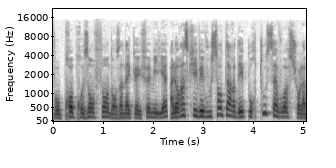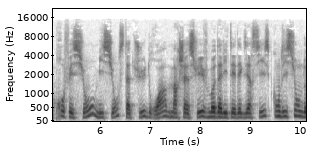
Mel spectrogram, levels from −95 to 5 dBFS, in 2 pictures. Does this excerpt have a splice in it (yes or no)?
no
